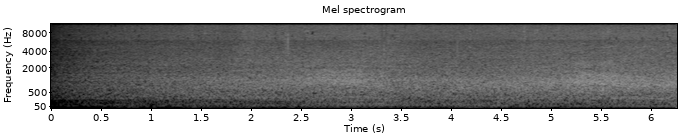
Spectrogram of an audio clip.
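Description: Distant train running along the line, a steady rumble that fades in and slowly grows louder over the first few seconds.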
